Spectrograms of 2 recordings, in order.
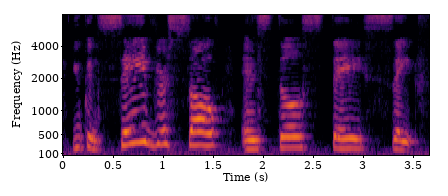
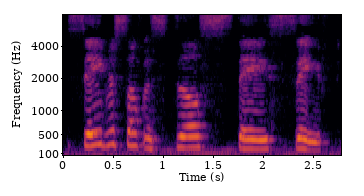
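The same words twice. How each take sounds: First: Slow, deliberate delivery; slow and emphatic; said slower. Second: Slow, careful tongue-twister delivery; deliberately slow. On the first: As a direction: spell it out slowly so it sinks in. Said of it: "Let me say that again, slower". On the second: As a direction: say it slowly, word by word. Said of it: "You gotta say it slow". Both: Shown as a demonstration.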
